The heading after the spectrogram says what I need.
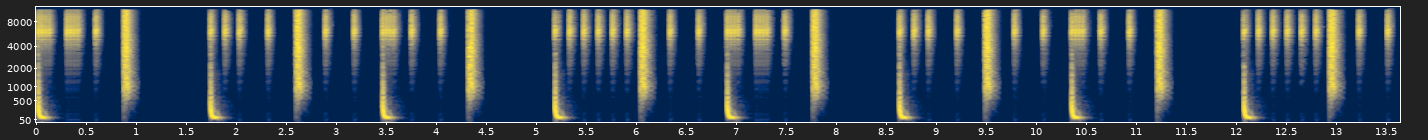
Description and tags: Hip-Hop Drum Loop - 209bpm
Hip-hop drum loop at 209bpm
